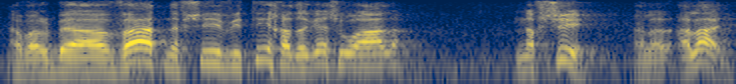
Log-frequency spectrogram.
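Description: Higher-voiced rabbi teaching in a yeshiva. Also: male voice. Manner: lively, conversational, with humorous asides and rhetorical questions. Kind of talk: Torah lesson with a told anecdote. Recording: dull lo-fi recording with faint rumble.

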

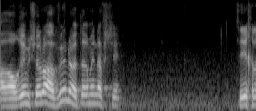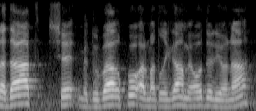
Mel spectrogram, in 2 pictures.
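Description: A rabbi teaches a Torah class in a yeshiva, lively and conversational, tossing in humorous asides and questions to his students as he tells an anecdote. The recording is dull and lo-fi, with a faint rumble.

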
